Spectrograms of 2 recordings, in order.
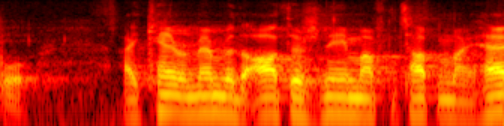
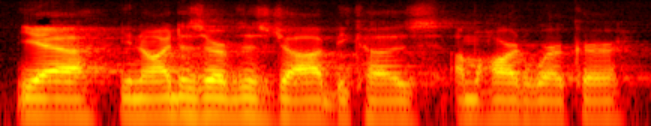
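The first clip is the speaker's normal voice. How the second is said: dull, flat, low-energy monotone. Demonstrating how boring it sounds to speak in a boring monotone. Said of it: "Not just speaking monotone like this".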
